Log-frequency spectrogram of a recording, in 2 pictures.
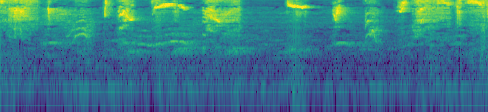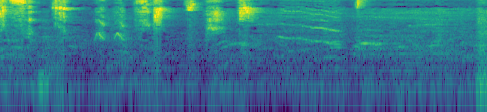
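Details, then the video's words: Violaceous euphonia song: a rapid, busy jumble of very high, sharp chips, short whistles and buzzy notes in bursts, with a few lower warbled phrases between them. "Belíssimo Canto do Gaturamo Verdadeiro, ou Guriatã"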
